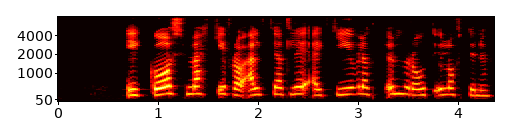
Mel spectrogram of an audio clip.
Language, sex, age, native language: Icelandic, female, 40-49, Icelandic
